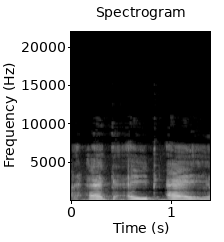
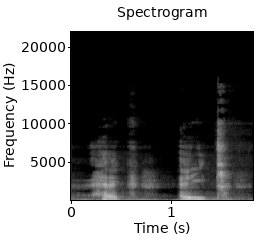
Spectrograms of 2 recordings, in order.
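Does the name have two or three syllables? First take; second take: three; two. First: The name is said with three syllables. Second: The name is said with two syllables. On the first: This is the usual, standard form. "like normal" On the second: This is the older, non-standard form used in the play. "is what Shakespeare is having people say"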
